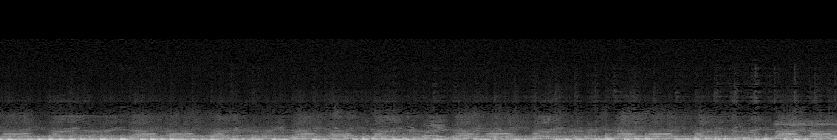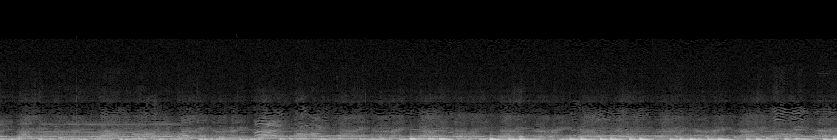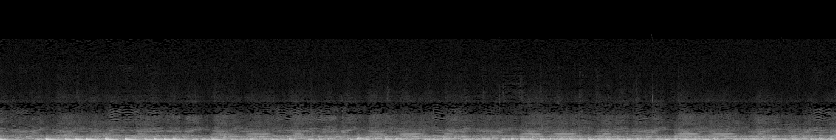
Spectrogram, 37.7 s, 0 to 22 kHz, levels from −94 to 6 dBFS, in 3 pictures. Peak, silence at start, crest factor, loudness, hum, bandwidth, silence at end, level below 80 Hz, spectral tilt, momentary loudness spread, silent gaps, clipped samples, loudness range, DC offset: -4 dBFS; 0 s; 18 dB; -23 LUFS; none; 4.3 kHz; 0 s; -52 dBFS; -10.5 dB/octave; 10 LU; none; under 0.1%; 9 LU; under 0.1%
